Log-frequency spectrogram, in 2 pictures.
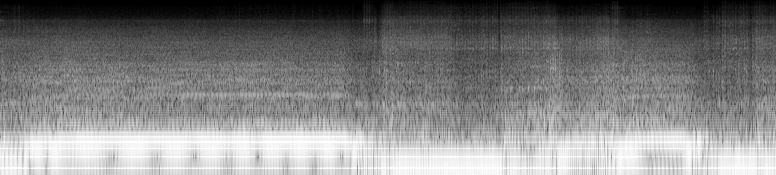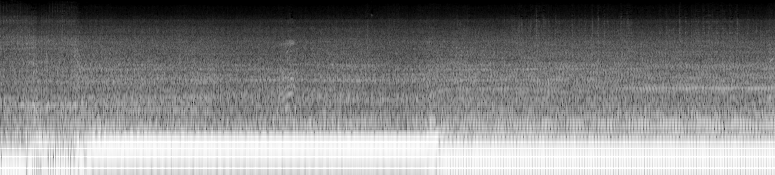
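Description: Small wooden fishing boat's engine running under way, a steady low hum whose pitch steps down and up several times as the throttle is changed.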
